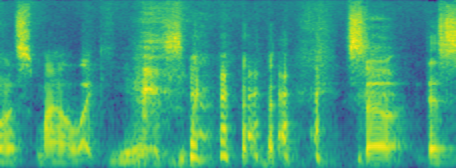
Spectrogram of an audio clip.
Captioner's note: laughing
